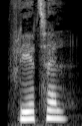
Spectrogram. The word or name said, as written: flertal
